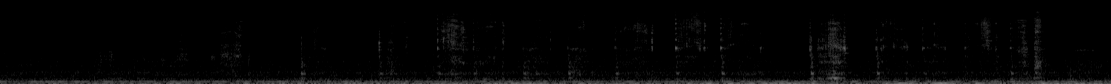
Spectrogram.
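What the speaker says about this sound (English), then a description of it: "You can hear it scraping on that canvas." A palette knife scrapes white oil paint across a canvas in quick, repeated rasping strokes that are soft and close, over a steady low background hum.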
